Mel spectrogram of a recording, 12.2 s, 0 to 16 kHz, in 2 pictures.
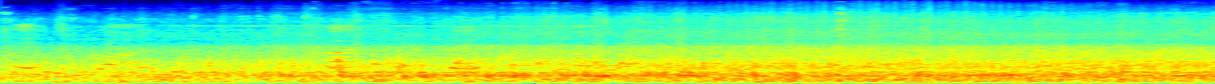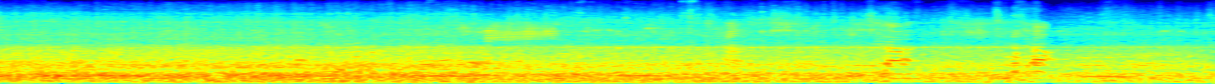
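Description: British Rail Class 31 diesel locomotive 31285 passing close by, its English Electric 12SVT V12 diesel engine running in a loud, steady drone that builds in the first second and eases slightly as it draws away. A couple of sharp clicks come near the end.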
